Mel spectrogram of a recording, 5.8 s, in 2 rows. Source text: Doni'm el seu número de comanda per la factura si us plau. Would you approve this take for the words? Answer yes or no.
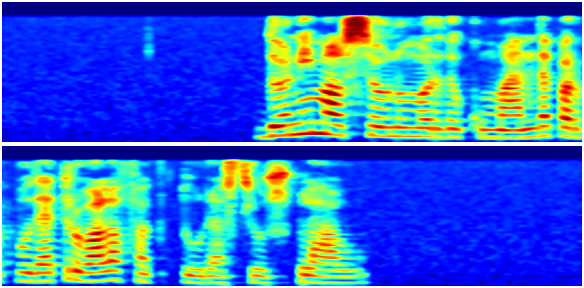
no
